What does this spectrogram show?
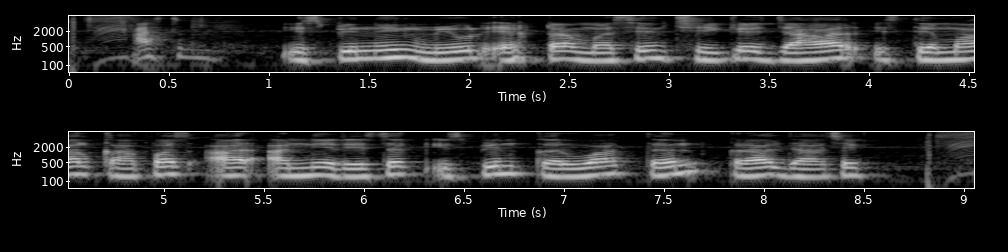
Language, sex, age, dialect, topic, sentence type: Magahi, male, 18-24, Northeastern/Surjapuri, agriculture, statement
